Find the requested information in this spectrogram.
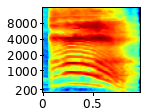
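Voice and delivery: high, loud ugh of pain; a sharp cry as the couch lands; pained grunt. Retold or imitated. Couch dropped on injured foot.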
